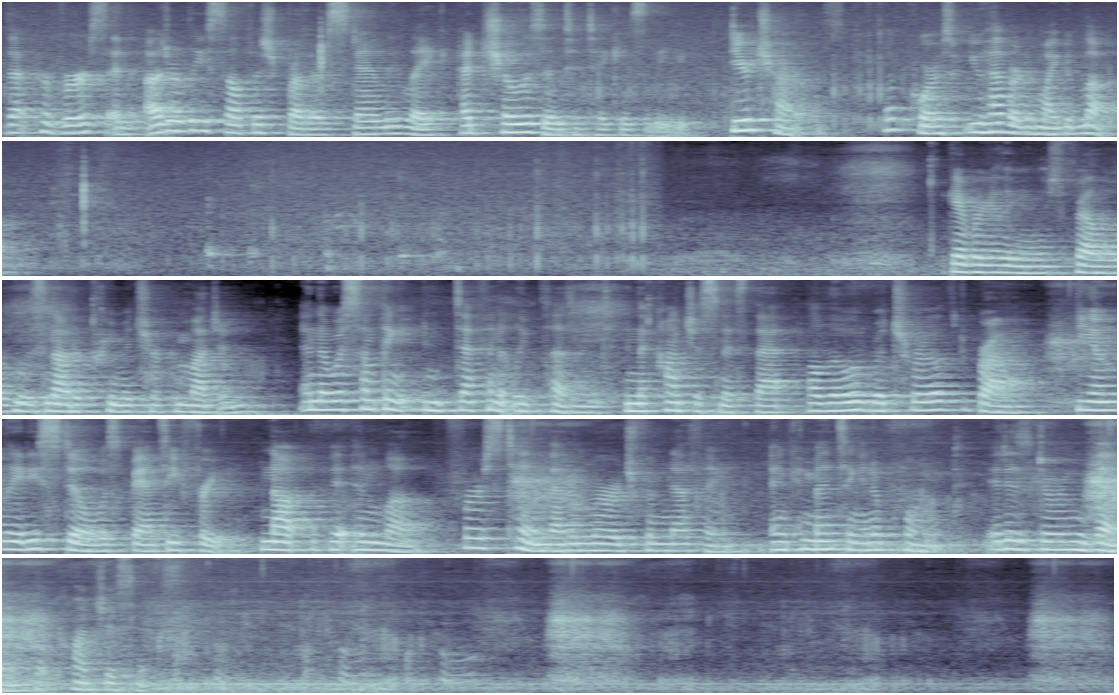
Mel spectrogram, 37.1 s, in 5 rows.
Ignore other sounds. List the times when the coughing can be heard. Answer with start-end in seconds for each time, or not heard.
8.7-10.7, 30.9-33.0.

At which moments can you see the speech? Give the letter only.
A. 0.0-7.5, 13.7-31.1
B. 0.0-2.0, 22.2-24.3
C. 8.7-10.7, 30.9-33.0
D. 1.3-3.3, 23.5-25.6
A.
